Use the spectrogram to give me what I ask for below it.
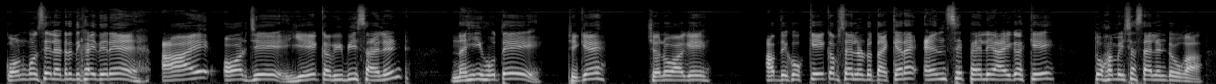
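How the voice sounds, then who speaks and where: A man's voice: high-pitched, clear, resonant tone, no echo. A man with an Indian accent teaching English pronunciation rules, emphatic and repeating each word. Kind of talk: spoken English lesson.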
